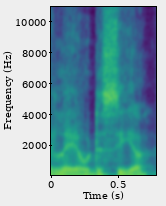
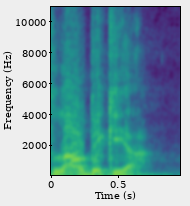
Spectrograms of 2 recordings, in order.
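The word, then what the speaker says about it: Laodicea: 250 year old council building unearthed in Turkey as uh well we say Leodysia in English but it's Laudikia uh is probably the right way to say it.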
